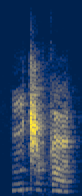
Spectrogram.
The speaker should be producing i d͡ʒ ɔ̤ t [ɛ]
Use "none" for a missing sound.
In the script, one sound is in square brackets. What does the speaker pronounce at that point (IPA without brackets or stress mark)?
ɛ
